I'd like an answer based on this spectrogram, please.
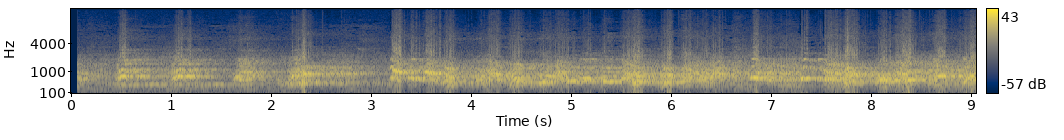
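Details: Several dogs bark together at a dog lot in a continuous, overlapping chorus of sharp barks and higher yips, with a sudden louder surge partway through.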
